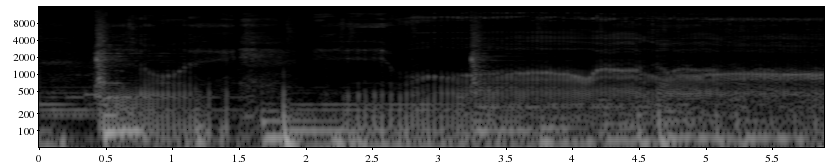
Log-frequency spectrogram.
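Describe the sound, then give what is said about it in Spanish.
A person imitates a cat's purr, holding a steady, throaty low rumble for several seconds with slight shifts in tone, fairly loud, with no other sounds. “porque hoy es un escuchás rondonear. Como ronroné. ¿Querés que te rondoné? Ronroneame todo.”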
